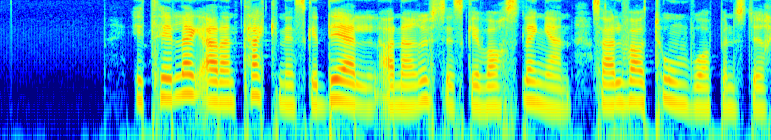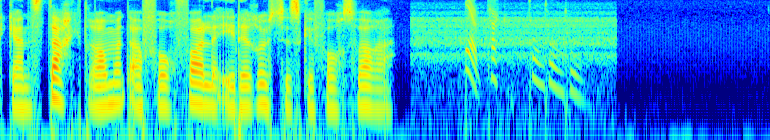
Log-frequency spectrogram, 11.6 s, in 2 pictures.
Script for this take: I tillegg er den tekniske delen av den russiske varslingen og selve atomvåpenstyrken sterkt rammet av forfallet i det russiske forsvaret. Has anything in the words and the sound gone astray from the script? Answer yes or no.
yes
